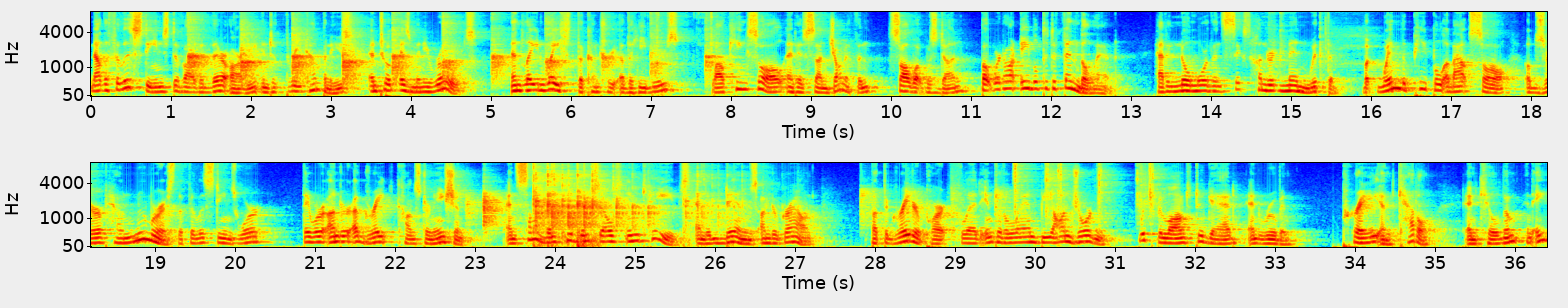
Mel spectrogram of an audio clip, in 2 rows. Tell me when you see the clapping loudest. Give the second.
24 s.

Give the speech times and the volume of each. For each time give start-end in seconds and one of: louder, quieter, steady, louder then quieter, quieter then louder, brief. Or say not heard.
0.0-36.3 steady.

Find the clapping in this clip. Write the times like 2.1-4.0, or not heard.
1.2-8.0, 22.9-29.7.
